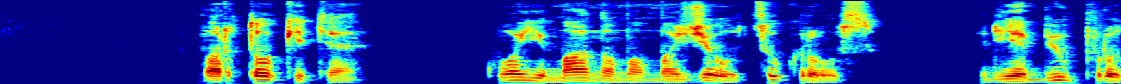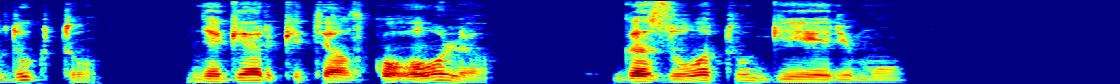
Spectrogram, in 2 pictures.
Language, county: Lithuanian, Vilnius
